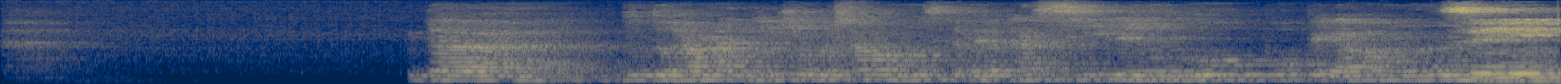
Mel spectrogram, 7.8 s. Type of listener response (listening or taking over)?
taking over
